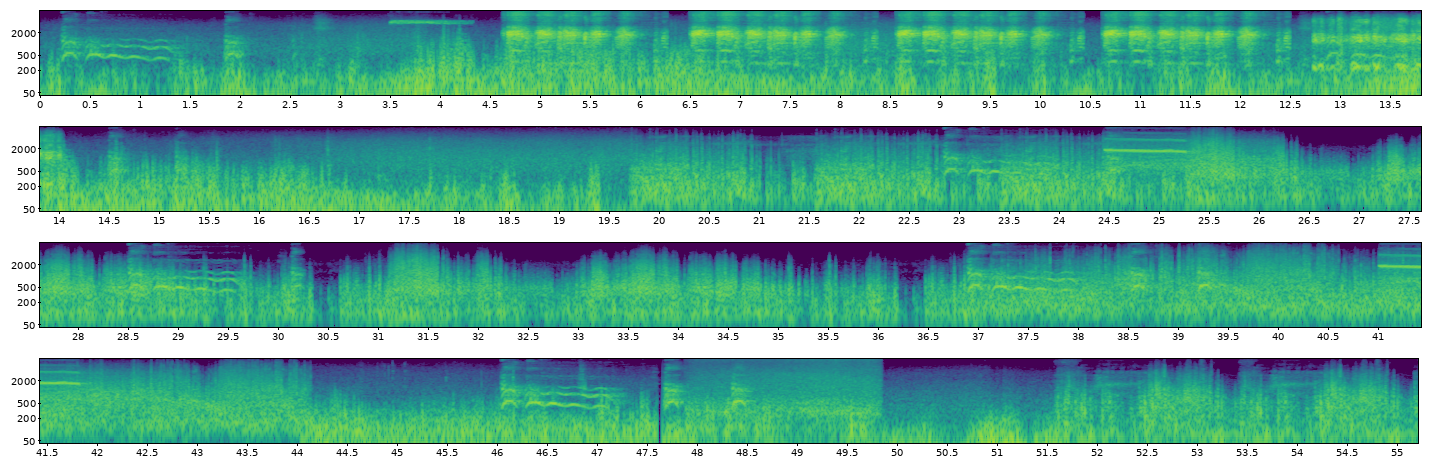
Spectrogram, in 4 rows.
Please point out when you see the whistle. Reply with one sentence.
The whistle can be heard from 3.5 to 4.3 s, from 24.4 to 26.2 s and from 41.0 to 42.8 s.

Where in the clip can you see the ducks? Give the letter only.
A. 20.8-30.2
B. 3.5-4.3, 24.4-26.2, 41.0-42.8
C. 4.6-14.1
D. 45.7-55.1
C.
